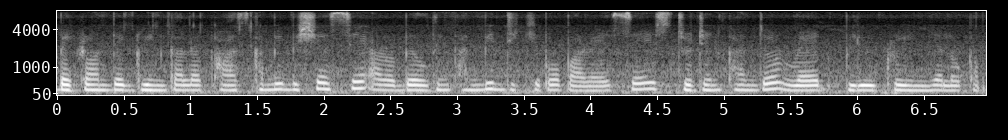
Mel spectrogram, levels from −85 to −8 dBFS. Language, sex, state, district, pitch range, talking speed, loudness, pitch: Nagamese, female, Nagaland, Dimapur, 175-195 Hz, 215 wpm, -16 LUFS, 185 Hz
